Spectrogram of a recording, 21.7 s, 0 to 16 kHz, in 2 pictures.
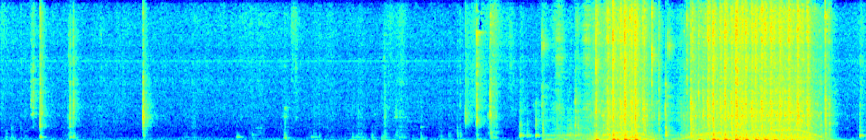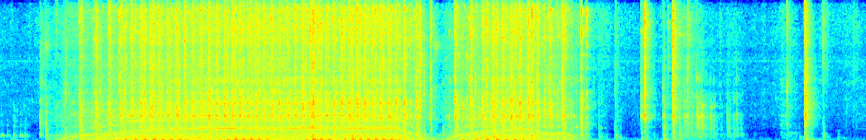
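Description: A sewing machine hums and rattles in two long stitching runs across a 4 ply fabric face mask, close and steady, with quiet ticks and handling noise before and between the runs.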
